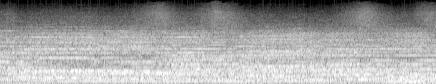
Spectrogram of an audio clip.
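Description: A choir and congregation singing a hymn, with pipe organ accompaniment.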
